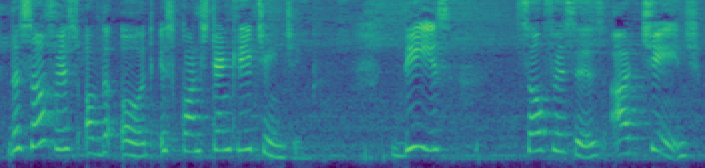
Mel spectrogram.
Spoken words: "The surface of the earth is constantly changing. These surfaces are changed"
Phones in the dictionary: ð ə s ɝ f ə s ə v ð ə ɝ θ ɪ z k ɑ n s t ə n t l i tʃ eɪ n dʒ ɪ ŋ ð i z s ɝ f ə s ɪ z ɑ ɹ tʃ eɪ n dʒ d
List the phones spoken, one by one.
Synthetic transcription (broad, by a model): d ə s ɝ f ə s ə v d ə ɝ t ɪ z k ɑ n s t ə n t l i tʃ eɪ n dʒ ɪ ŋ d i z s ɝ f ə s ɪ z ɑ ɹ tʃ eɪ n dʒ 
